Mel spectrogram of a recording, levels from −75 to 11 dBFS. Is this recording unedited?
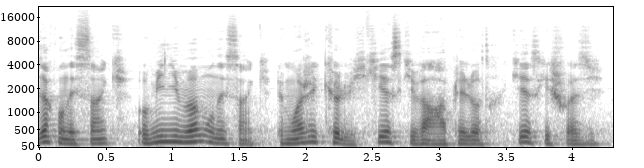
no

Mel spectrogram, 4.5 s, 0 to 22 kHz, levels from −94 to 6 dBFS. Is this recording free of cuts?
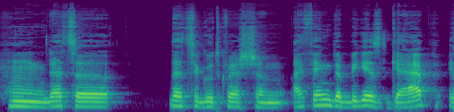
no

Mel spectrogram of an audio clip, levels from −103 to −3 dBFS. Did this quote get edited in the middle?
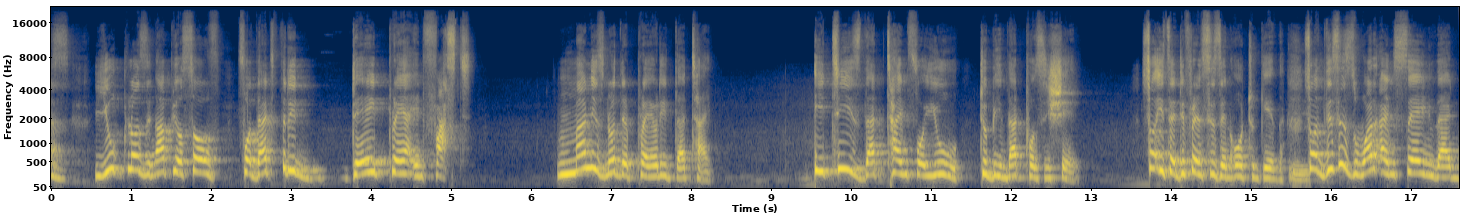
no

